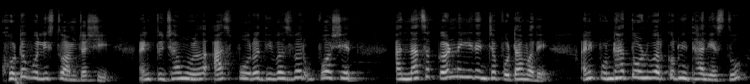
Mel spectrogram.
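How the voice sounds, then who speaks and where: A woman's voice: on the high side, little pitch movement, quick pace, fairly bright tone, natural voice. A woman voicing an angry, tearful woman who scolds sharply. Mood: scolding.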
